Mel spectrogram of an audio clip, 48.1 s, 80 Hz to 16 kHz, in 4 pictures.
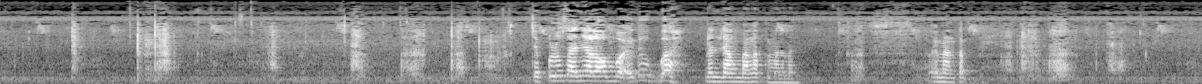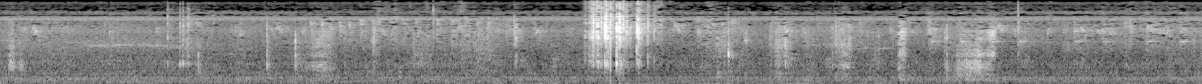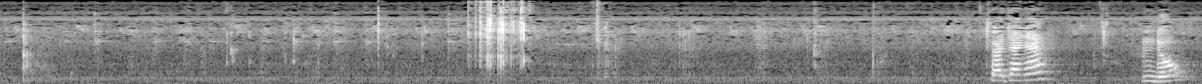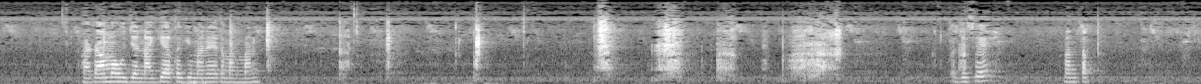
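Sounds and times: cracker crunches: 17.8 - 20.5, 28.7 - 30.2
chewing: 17.9 - 22.4, 25.9 - 32.9
metal spoon scraping plastic plate: 42.0 - 44.7.

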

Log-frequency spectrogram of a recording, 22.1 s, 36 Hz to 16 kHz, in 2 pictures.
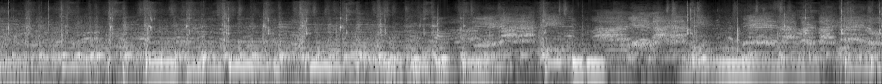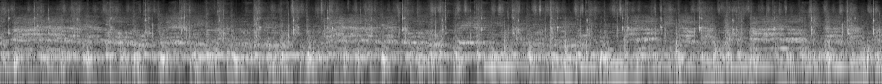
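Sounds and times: bass and percussion accompaniment: 0.0 - 22.0
children singing: 5.4 - 22.0.

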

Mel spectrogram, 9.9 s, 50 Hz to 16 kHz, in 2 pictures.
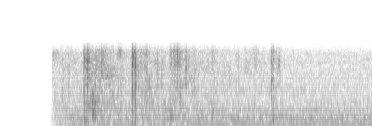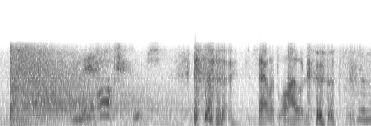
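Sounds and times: loud blast: 5.1 - 7.5.

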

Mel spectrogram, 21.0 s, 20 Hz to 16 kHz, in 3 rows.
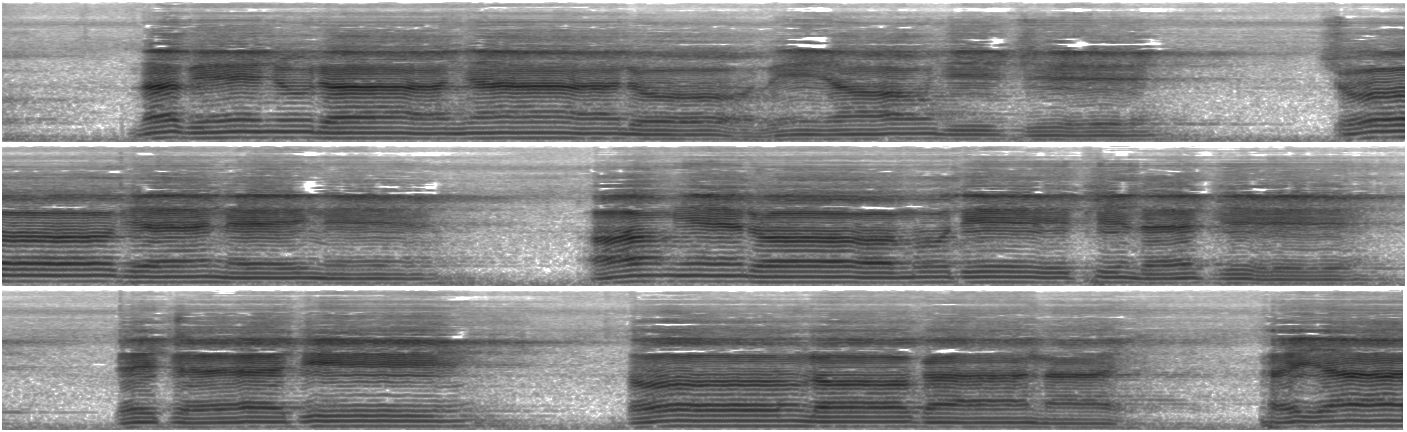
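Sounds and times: person chanting: 0.0 - 21.0.

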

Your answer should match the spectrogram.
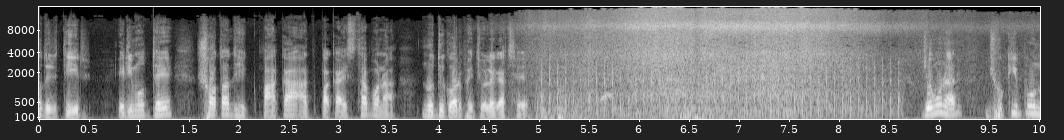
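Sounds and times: building collapsing into river: 4.7 - 9.3
crackle of small impacts: 4.8 - 9.0.

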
